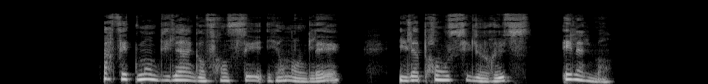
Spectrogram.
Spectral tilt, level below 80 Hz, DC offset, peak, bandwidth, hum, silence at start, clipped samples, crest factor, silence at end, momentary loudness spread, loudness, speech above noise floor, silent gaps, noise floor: -5.5 dB/octave; -60 dBFS; under 0.1%; -6 dBFS; 11.5 kHz; none; 1.05 s; under 0.1%; 18 dB; 0.95 s; 9 LU; -23 LUFS; over 68 dB; 3.45-3.62 s, 3.90-3.99 s, 5.33-5.63 s; under -90 dBFS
